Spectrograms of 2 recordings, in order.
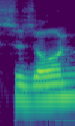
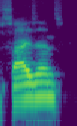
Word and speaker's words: saison: But Saison, French season, French pronunciation is Saison or something like that.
